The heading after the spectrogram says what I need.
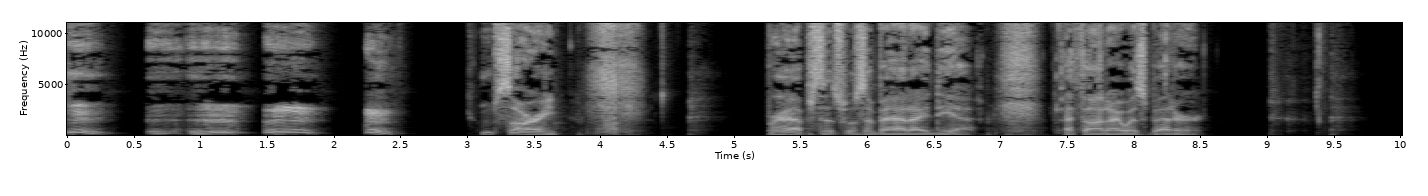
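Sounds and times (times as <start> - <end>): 
speech: 0.0 - 1.2, 3.2 - 4.3, 5.2 - 8.6
person clearing throat: 0.0 - 2.6
person coughing: 0.0 - 2.6.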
